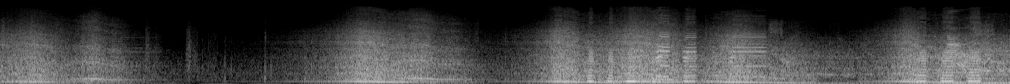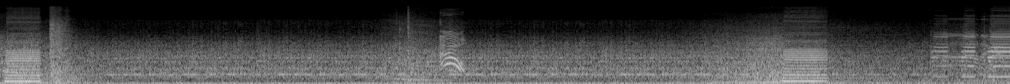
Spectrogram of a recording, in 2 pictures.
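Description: Footsteps thud on the road.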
